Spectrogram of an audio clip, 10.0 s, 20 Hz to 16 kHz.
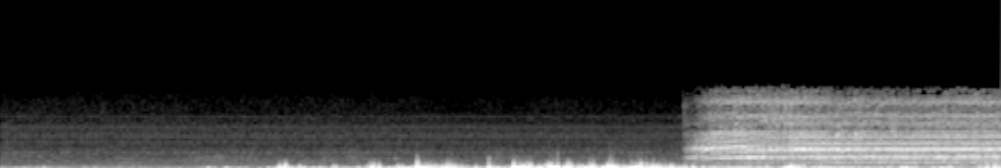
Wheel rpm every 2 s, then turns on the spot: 0, 0, 0, 70, 160.
none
